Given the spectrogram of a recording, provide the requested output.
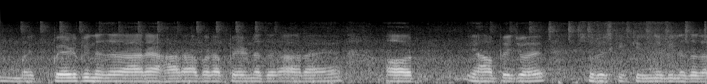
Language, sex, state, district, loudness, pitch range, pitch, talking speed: Hindi, male, Punjab, Kapurthala, -16 LUFS, 145-150 Hz, 145 Hz, 205 wpm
